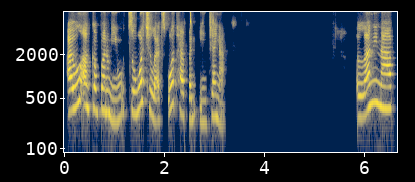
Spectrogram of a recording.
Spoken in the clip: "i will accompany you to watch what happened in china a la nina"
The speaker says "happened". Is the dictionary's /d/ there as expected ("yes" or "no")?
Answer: no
